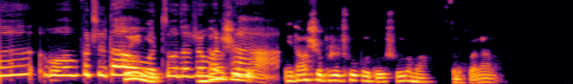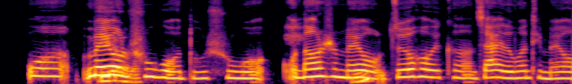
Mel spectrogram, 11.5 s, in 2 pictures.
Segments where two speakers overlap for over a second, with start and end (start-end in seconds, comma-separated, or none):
1.1-2.8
